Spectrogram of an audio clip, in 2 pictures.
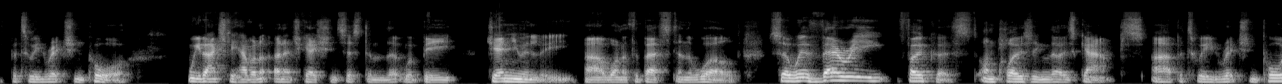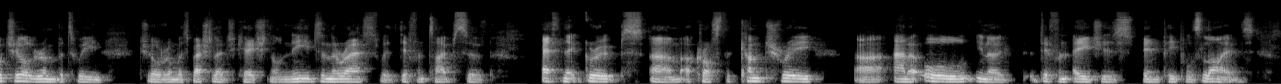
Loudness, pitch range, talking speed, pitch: -17 LUFS, 115-140 Hz, 155 wpm, 125 Hz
